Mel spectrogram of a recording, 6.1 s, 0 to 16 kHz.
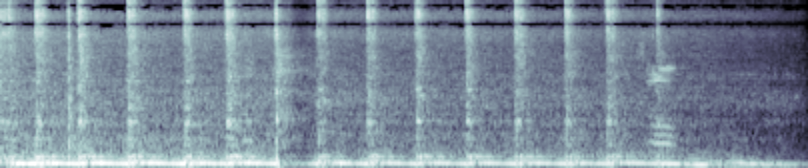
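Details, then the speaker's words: Ski-Doo 700 triple snowmobile with DESS tether cap programmed to a different CDI box: starts and runs but surges and cuts roughly three times a second; anti-theft rev limiting. "that's what it sounds like um when you have a DSS key that's not programmed for your sled still starts still runs but W bum bum"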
